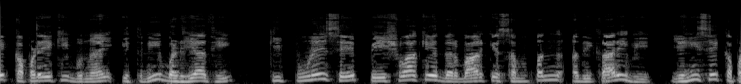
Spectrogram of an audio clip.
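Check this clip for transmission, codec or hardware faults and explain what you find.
Two faults: a codec problem running through the whole speech clip and one brief smeared attack near the start.

Throughout, the sound has heavy coding damage, likely from HE-AAC compression at a very low bitrate, around 12 kbps. Treble is rebuilt from lower bands and nothing reaches above 11.1 kHz, so sibilants come out gritty and lispy.

At 0.54 to 0.58 s there's pre-echo: about 39 ms of hiss leading into an attack, because block-spread quantisation noise lands ahead of the transient and softens it.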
